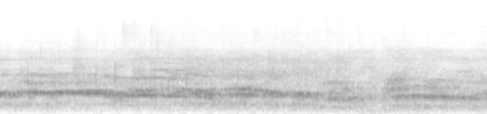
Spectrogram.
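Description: Football supporters chanting together in the stands: a long, drawn-out sung chant that slowly rises and falls in pitch, heard faintly from a distance.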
